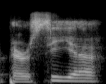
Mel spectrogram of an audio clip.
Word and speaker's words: Parousia: The Parousia or Parousia is probably the proper name to pronounce it.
